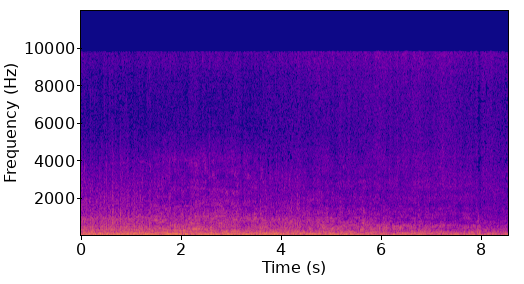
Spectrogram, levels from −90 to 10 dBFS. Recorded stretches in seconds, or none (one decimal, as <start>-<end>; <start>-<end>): 0.0-1.4; 3.6-4.4; 7.9-8.6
